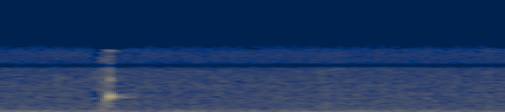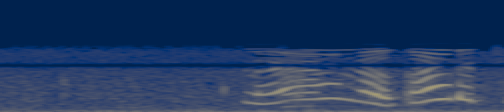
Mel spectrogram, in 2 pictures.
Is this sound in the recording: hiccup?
yes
